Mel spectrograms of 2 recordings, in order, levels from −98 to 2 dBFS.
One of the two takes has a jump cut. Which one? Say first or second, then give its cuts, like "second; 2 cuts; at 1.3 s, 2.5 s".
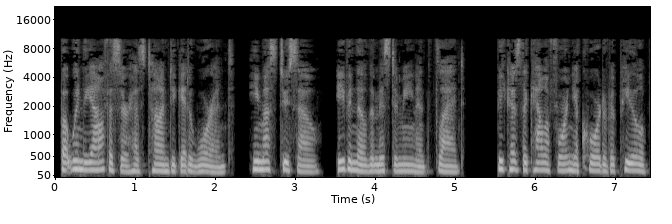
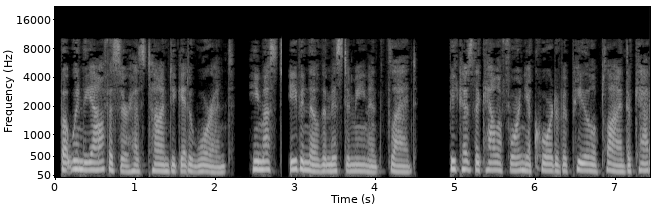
second; 1 cut; at 2.8 s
